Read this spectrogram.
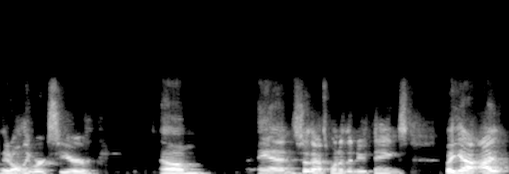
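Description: A man in his thirties giving a relaxed screen-share tutorial on his product, talking loosely with many fillers and restarts from a webcam at his desk. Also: sits high, roomy sound, poor audio. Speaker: developer presenting his product. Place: small home room, indoors.

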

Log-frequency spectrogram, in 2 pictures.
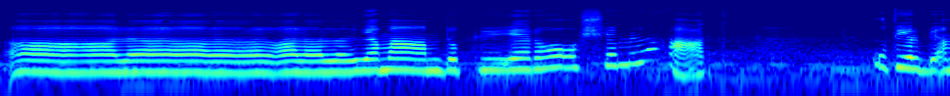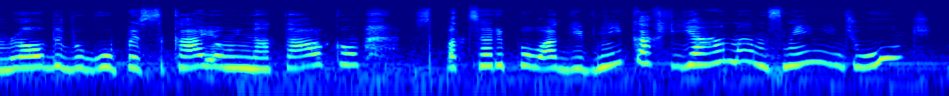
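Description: A high, bubbly little girl. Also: steady tone, slow pace, fairly bright tone, soft background music, heavily acted. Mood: surprised, eager. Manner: bubbly, wide-eyed. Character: excitable, cheerful eight-year-old girl. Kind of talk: children's audiobook acting.

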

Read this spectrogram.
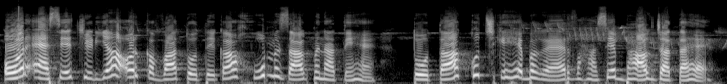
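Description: A woman's voice: sits high, animated, measured pace, fairly bright tone. A woman reading scripted narration for a children's story as its narrator.

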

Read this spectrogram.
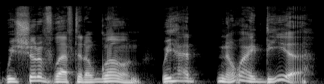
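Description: A man's voice: medium pitch, lively intonation, unhurried, a little mellow, pitched above the performer's own voice. A man voicing a nervous young male intern with secrets in an audio horror story, urgent and blunt. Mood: awed, rattled.

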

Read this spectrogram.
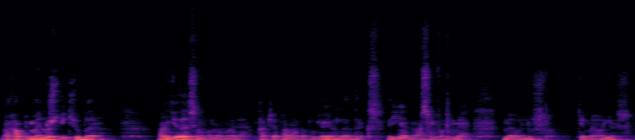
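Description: A young man from Greece chatting unhurriedly while he shaves in a small tiled bathroom, recorded by a camera in front of him. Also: fairly low pitch. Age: young adult. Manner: relaxed, unhurried, with pauses and sighs while shaving. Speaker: shaving vlogger. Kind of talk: casual talk while shaving. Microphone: camera in front at arm's length. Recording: echoey tiled bathroom, faint hiss.

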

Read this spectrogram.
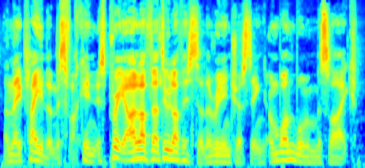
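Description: A man's voice: lowish voice, expressive, racing. A British man co-hosting a comedy podcast, chatting casually and telling anecdotes in a matey, sweary way.

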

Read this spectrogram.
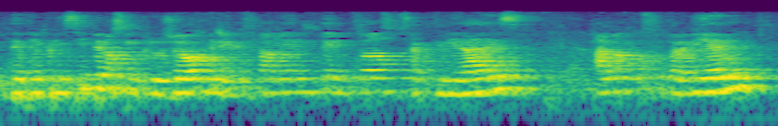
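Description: A young woman from Argentina giving a semi-formal speech into a handheld microphone in a large reception hall, listing items briskly with light asides. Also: mid-range voice, steady tone, a little mellow, distant mic, slight background noise. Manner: quick lists, with light asides. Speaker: event speaker. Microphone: handheld microphone at a podium. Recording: echoey hall, recorded from afar.

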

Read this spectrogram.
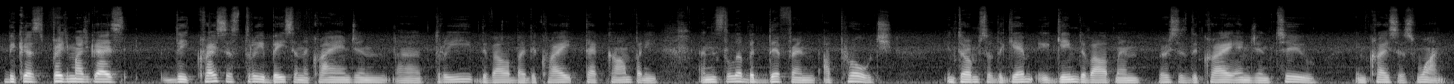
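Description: A man hosting a gaming channel, talking casually over gameplay with a squeaky voice, lots of fillers, and calling viewers "guys". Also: flat delivery, normal speed, a little mellow, slight background noise. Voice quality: squeaky, just-woken voice. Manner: rambling, many fillers, addresses viewers as guys.

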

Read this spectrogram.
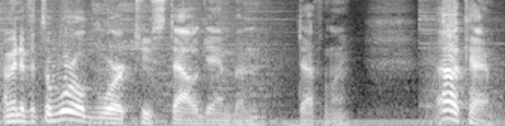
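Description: A man's voice: on the low side, very animated, fast talker. A man giving joking, sarcastic gameplay commentary as host on a headset. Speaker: let's play host. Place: small room indoors. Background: game music.

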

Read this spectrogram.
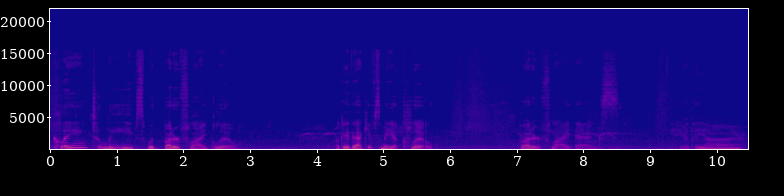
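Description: Slow, expressive woman reading to children. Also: fairly low pitch, vocal fry. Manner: expressive, addressing young children, with whispered asides. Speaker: teacher reading a picture book aloud. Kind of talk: children's story read-aloud. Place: outdoors in a front yard under a tree. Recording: outdoor recording with birds and ambient noise.

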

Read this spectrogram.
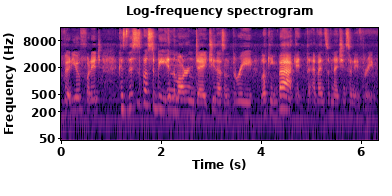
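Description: A man's voice: sits high, fast, bright, forceful tone, a little hiss or hum, low-quality recording. A man in his twenties co-hosting a casual movie review, talking in a rambling way with many restarts and fillers. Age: 20s.

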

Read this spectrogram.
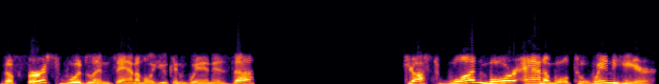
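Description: A woman with a husky voice reading scripted prompts as an encouraging guide in a children's game, on dull toy audio. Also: lowish voice, lively intonation, unhurried, no room sound.

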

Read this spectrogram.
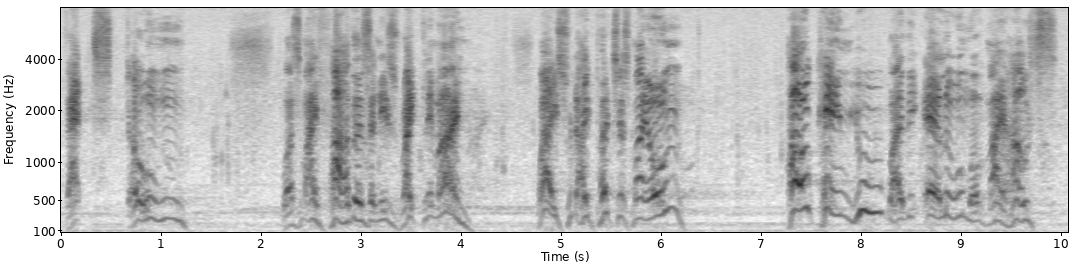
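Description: A man's voice: extremely high pitch, expressive, slow, gravelly, sharp tone, slight background noise, full character voice. A man playing a proud, wrathful dwarf king in a radio drama, imperious and declamatory. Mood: indignant.

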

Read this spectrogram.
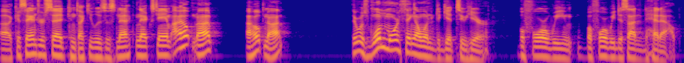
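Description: Young guy in his 20s, bit of a cold, chatting casually on a live sports podcast, mid pitch, close mic. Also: very animated, moderate pace. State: sniffly with a cold. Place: small indoor home studio. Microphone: close desk podcast microphone.

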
